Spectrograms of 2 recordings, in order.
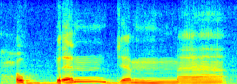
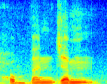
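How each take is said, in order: First: The last word ends in a long 'a' vowel. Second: The last word ends in a bare consonant. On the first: The speaker calls it right. "they will stop by adding an alif" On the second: The speaker calls it wrong. "They will not say"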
